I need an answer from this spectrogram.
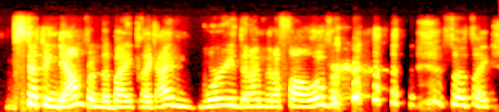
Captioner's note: laughing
